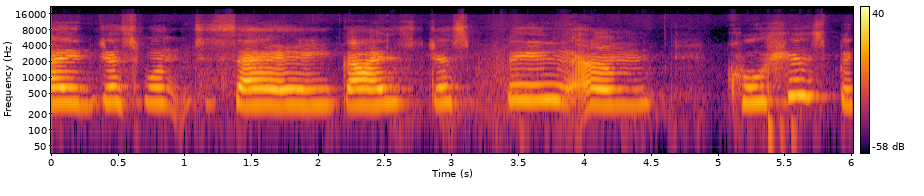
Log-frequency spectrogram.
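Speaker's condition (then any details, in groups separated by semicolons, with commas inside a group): Cerebral palsy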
